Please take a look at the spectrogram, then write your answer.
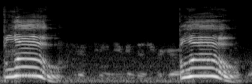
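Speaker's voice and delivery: high, loud put-on childish yell; mock shout. Streamer mocks chat for stating the obvious, loud mock yell. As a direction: bellow it like an eager kid with the answer.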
